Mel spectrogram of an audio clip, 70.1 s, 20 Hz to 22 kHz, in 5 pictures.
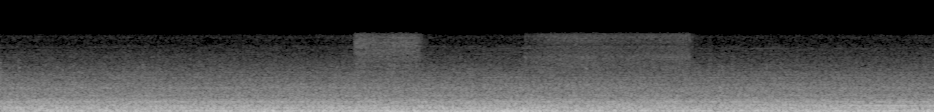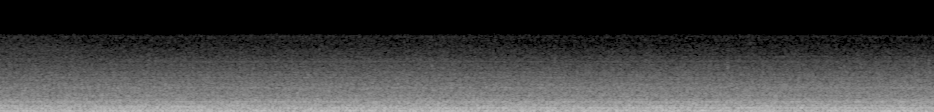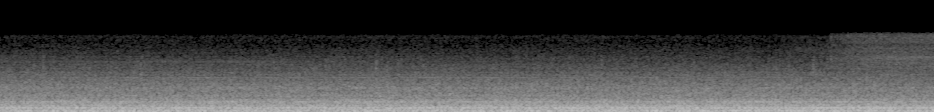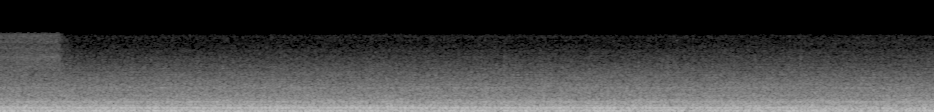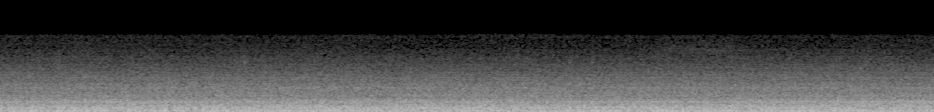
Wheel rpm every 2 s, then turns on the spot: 0, 0, 0, 0, 0, 0, 0, 0, 0, 0, 0, 0, 0, 0, 0, 0, 0, 0, 0, 0, 0, 0, 0, 0, 0, 0, 0, 0, 0, 0, 0, 0, 0, 0, 0.
none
